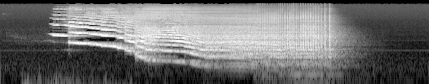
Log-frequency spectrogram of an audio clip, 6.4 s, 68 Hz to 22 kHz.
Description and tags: Wooden Door Squeaking Opened Slowly 2
Series of squeaky doors. Some in a big room, some in a smaller room. Some are a bit hissy, sorry.
opening, squeeky, screech, shrill, gate, wooden, slide, cacophonous, squeak, squeek, open, closing, portal, close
